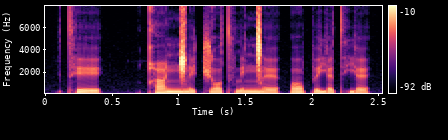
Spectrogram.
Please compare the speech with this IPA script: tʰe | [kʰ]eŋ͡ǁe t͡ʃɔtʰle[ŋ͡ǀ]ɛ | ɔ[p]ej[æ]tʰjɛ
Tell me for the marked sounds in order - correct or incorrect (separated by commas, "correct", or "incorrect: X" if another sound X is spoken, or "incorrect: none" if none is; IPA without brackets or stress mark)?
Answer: incorrect: qʰ, correct, correct, incorrect: ɛ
